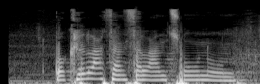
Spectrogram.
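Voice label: "lancun", Croatian dialect; plahta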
